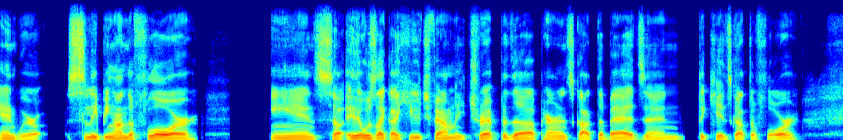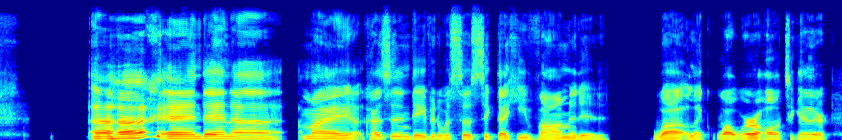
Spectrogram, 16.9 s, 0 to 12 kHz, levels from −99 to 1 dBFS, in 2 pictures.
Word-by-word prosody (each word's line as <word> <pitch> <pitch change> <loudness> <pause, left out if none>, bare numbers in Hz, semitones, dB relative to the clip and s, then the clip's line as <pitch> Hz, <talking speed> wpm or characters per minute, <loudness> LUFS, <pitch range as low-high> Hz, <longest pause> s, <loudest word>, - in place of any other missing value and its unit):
and 135 -2 0
we're 130 +1 -3 0.3
sleeping 150 +1 0
on 140 -2 +3
the 115 - 0
floor, 120 -1 +4 0.7
and 130 -2 0
so 120 +2 0
it 135 +3 +2
was 145 +1 +3
like 145 -2 +2
a 130 - +3
huge 130 +2 -5
family 135 -4 0
trip, 140 +6 0
the 120 -6 +2
parents 125 -1 -2
got 125 -2 -1
the - - -3
beds 120 +1 +1
and 105 -5 -6
the - - -4
kids 115 -4 -5
got 115 0 -2
the - - -6
floor. 150 +9 -2 1.3
Uh-huh, 170 +7 +7
and 170 0 +4
then, 170 0 +2
uh, 165 -3 -2 0.2
my 150 -2 -1
cousin 165 +1 -5
David 155 +1 -4
was 145 -1 -7
so 155 +1 -3
sick 155 0 -9
that 140 -3 -2
he 130 -2 -7
vomited, 120 -1 -5 0.4
while 125 0 0
like, 130 -2 -6
while 135 0 +1
we're 135 +2 +4
all 135 0 -1
together, 130 -3 -6
135 Hz, 160 wpm, -25 LUFS, 125-155 Hz, 1.3 s, Uh-huh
